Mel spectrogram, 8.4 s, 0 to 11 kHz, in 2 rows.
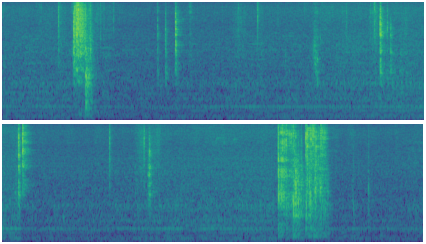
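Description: Screwdriver and fingers clicking and tapping against a Homelite 330 chainsaw's plastic housing while working a pulled-out anti-vibration rubber mount back into place. There are scattered light clicks, a sharper click about a second in, and a louder half-second clatter near the end, over a faint steady hum.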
